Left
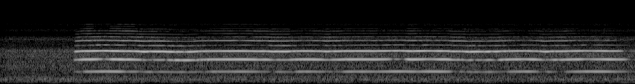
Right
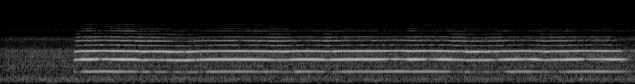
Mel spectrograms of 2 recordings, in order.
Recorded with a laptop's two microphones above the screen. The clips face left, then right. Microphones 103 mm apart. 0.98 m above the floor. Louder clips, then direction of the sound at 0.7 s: Right 1 dB; 30° right (ahead or behind).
